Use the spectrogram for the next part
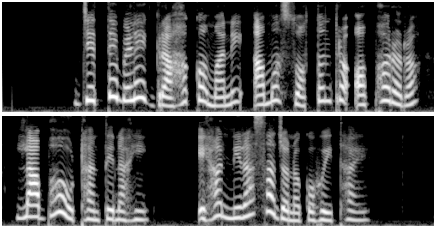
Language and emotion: Odia, sad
